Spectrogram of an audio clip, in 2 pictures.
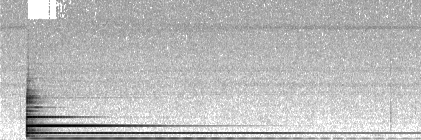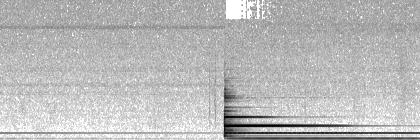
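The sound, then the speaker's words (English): A bell is struck twice to open a worship service, about twelve seconds apart, each strike ringing out clearly with a pure, sustained tone that slowly fades in the quiet. No voices are heard. “And may the bell call us fully into this space of worship.”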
